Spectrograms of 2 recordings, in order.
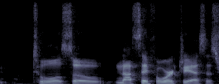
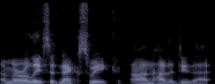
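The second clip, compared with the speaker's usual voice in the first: ordinary talk, nothing marked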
